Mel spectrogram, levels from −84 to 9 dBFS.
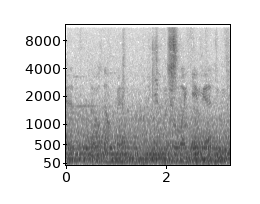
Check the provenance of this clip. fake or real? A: real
